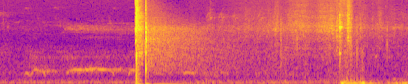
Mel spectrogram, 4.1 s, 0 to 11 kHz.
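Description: A pigeon cooing faintly, then about a second and a half in a single sharp crack from a silenced, firearms-rated Theoben Rapid .20 air rifle firing, fading away over about a second. Near the end a low rumble sets in.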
